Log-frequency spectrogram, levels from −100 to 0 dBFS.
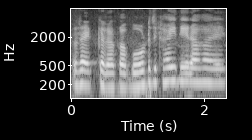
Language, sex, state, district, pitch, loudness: Hindi, female, Gujarat, Gandhinagar, 180 Hz, -16 LUFS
